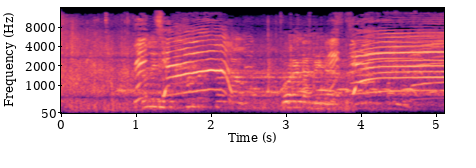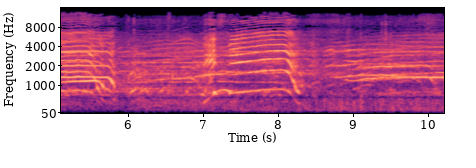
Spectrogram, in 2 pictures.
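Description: A crowd of spectators shouts and cheers loudly.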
